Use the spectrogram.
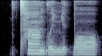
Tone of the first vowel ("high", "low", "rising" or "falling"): high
